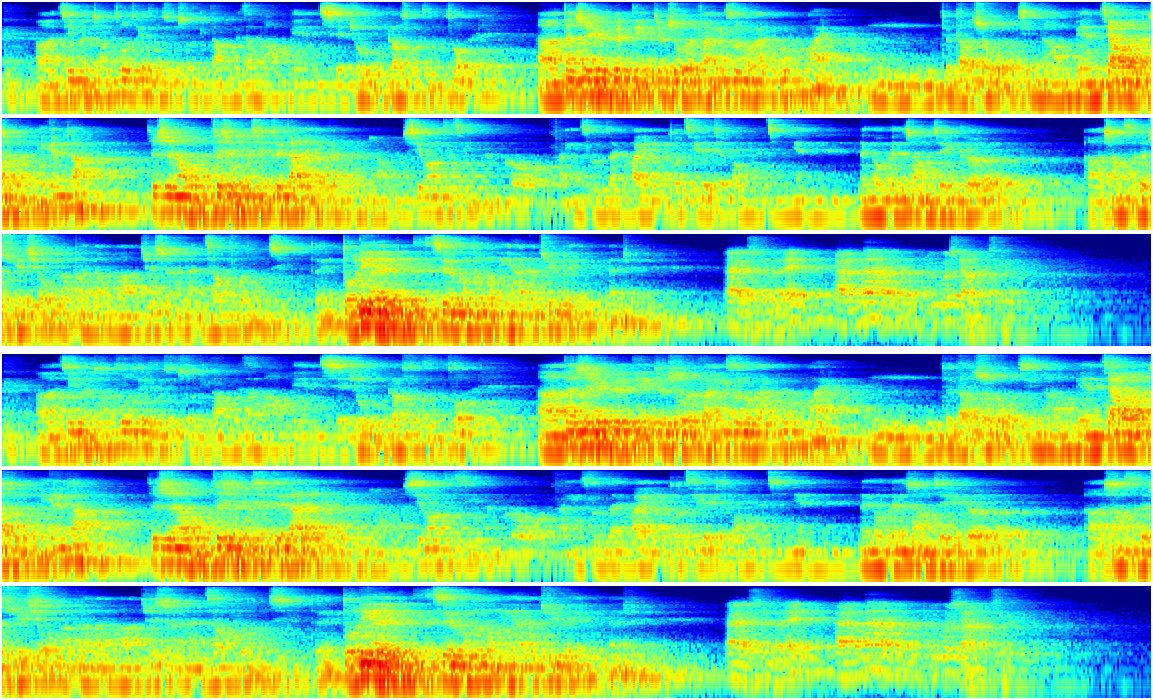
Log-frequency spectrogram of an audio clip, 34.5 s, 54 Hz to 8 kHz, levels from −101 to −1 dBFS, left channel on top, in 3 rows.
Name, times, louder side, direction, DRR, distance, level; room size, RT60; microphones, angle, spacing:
voice 1, 0.3-4.6 5.4-8.3 8.7-12.3 12.9-19.5 20.0-21.6 22.3-26.9 27.3-29.4, equal, 40° left, -6 dB, 1.8 m, -24 dB
voice 2, 13.6-14.1 26.6-27.3 30.2-30.9 31.3-33.1, left 1 dB, 70° left, -4 dB, 2.2 m, -31 dB
12.5 x 8.7 x 3.5 m, 2.2 s
head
